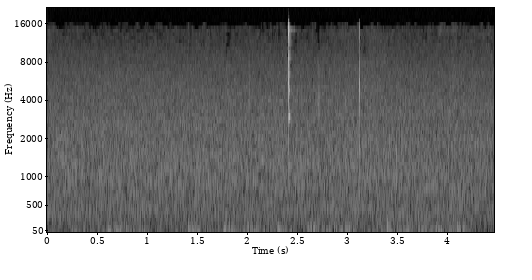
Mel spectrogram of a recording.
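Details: Solar water heater backup element thermostat: quiet hiss, then one crisp click as the dial passes the setpoint around 15–18°, matching current water temperature; thermostat switching where it should.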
